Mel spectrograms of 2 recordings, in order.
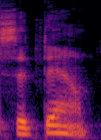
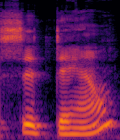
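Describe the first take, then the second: First: It is said as a plain statement. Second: It is said as a rising question.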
